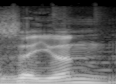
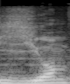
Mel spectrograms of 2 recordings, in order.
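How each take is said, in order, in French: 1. Le nom se prononce à l'anglaise. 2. Le nom se prononce à la française. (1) "pas Zion ... aucune raison de prononcer ça à l'anglaise" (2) "Je pense qu'on dit Zion"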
